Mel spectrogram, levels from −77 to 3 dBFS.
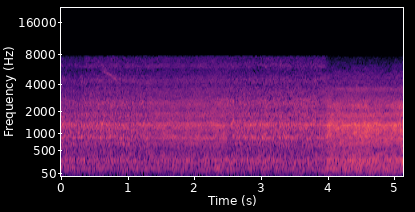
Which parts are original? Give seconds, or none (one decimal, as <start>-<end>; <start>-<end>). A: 0.0-1.3; 2.5-3.9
